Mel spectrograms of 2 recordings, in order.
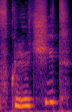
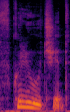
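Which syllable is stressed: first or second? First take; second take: second; first. First: The stress is on the second syllable. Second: The stress is on the first syllable. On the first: This is the accepted standard form. The speaker calls it right. "ударение имеет на второй слог должно падать" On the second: This is a colloquial, non-standard form. The speaker calls it wrong. "второй вариант «включит», пока он не является нормативным"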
